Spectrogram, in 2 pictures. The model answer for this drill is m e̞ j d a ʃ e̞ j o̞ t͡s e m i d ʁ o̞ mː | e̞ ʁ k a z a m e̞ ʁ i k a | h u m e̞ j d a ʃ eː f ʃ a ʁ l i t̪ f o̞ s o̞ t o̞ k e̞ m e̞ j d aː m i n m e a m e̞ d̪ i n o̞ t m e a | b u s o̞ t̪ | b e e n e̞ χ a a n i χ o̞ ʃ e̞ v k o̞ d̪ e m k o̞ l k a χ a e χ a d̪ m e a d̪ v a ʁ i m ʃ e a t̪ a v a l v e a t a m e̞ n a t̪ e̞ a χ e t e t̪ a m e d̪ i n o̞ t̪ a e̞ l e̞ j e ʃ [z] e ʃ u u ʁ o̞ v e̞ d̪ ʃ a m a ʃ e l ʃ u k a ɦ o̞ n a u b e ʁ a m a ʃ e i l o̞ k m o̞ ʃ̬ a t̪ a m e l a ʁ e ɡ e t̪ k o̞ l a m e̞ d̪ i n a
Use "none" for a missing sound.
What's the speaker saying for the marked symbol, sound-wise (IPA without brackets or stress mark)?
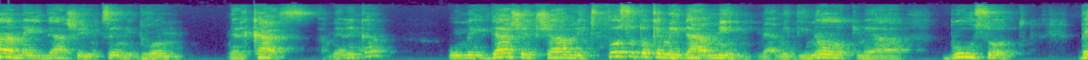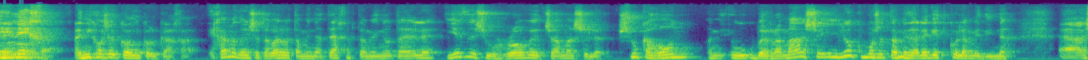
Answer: z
